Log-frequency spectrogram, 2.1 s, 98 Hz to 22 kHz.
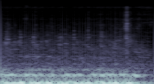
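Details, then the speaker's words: Ford F250 V8 with Boom Tube exhaust after carburetor rebuild, fixing a doubled power-valve gasket that dumped raw gas and wetted all plugs; 6.5 power valve fitted, about 15 in vacuum: deep, steady, even idle burble, no misses; normal idle. "five I don't know it sounds like it's running pretty good to me"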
